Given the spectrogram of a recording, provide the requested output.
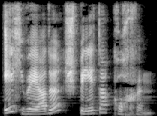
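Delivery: German read very slowly and clearly; slow model sentence. Shown as a demonstration. Teacher gives the next example sentence to students, very slowly. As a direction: lay out each word slowly. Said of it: "Então, a frase poderia ficar".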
